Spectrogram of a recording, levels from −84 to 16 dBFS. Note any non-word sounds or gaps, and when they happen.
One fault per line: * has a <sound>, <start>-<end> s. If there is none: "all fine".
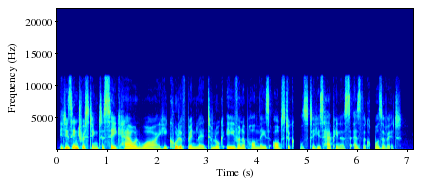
* has a dropout, 4.7-4.9 s
* has a dropout, 6.3-6.4 s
